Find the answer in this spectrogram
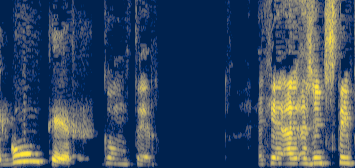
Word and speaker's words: Gunther: realmente ela gosta disso pede para pronunciar o meu sobrenome é gunter conta aqui a gente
